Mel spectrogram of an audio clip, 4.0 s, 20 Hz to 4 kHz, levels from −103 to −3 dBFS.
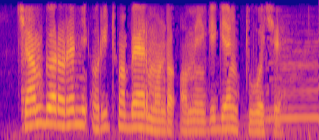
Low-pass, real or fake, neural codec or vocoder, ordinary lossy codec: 3.6 kHz; real; none; AAC, 16 kbps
